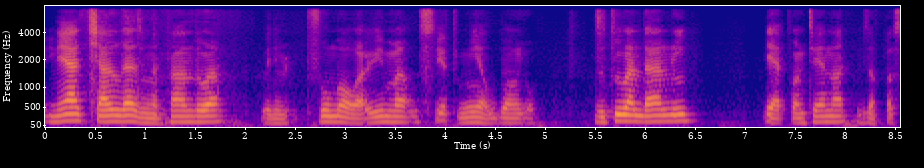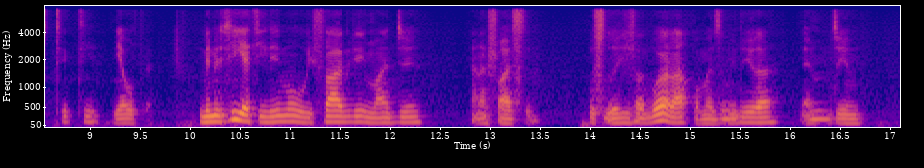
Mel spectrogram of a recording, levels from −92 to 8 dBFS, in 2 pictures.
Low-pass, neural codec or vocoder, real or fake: 7.2 kHz; codec, 16 kHz, 0.5 kbps, FunCodec, trained on Chinese and English, 25 frames a second; fake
